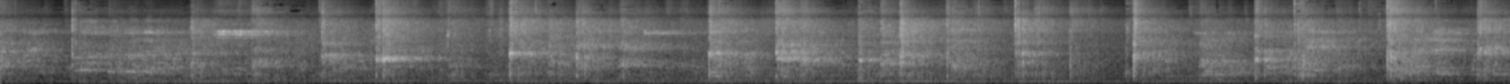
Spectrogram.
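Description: Men talk and call out nearby in a large echoing hall.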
